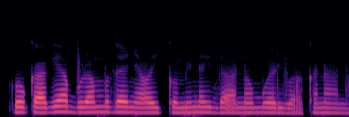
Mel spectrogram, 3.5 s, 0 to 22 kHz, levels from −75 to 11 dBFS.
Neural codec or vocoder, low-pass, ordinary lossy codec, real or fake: none; 19.8 kHz; none; real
